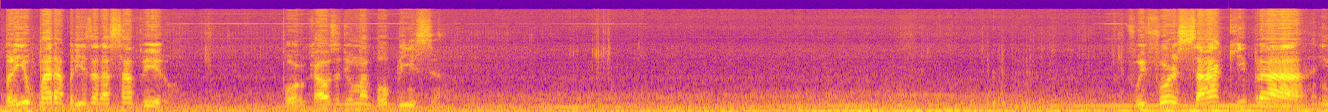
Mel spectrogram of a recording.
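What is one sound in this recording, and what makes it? A car engine hums steadily with a low rumble.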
